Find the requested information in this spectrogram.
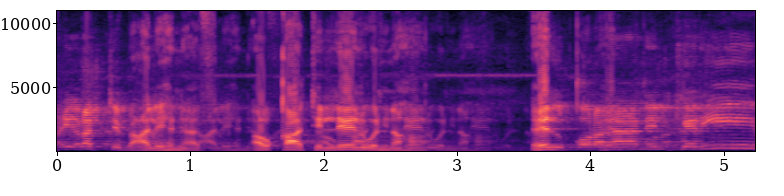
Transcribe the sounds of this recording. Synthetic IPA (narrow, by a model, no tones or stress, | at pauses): ʕjɾˤɑt̪ːɪbʕaleːhna̰θʔawqɑːt̪ɪlːeːlwɪnːaɦɑːɾˤ | ʔɪlqʊɾʔaːnɪlkaɾiː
